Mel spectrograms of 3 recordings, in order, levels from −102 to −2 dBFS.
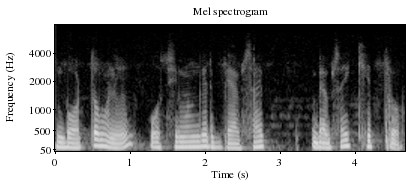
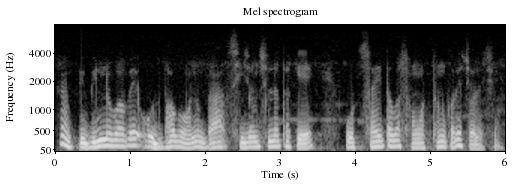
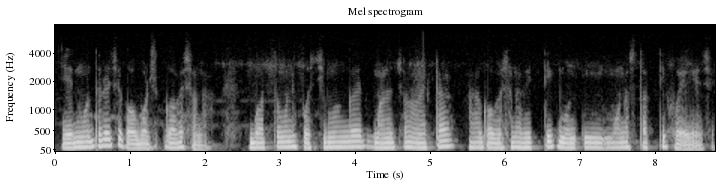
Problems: constant background noise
